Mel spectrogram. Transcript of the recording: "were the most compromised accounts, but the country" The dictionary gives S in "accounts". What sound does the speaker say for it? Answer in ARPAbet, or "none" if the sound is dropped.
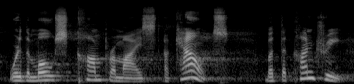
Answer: S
